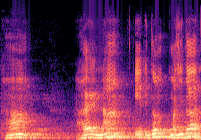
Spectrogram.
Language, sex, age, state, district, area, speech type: Hindi, male, 45-60, Uttar Pradesh, Azamgarh, rural, read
